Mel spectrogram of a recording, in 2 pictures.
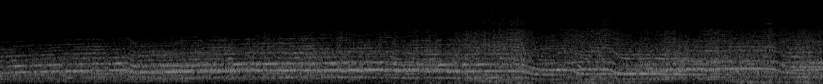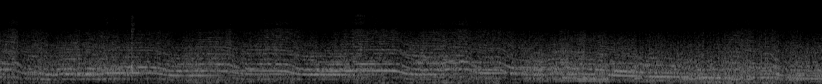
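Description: Race cars on a warm-up lap at the Azerbaijan race, several engines whining and shifting gears in a continuous, fairly distant drone with rising and falling pitch.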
